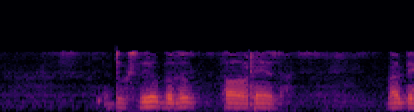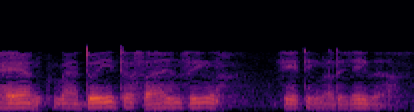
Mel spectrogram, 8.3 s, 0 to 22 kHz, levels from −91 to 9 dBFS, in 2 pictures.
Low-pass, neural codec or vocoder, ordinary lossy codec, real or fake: 7.2 kHz; codec, 16 kHz, 0.5 kbps, FunCodec, trained on LibriTTS, 25 frames a second; AAC, 16 kbps; fake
